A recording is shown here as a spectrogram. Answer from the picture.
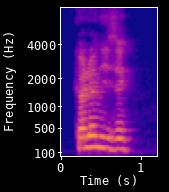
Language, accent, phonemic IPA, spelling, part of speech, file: French, Canada, /kɔ.lɔ.ni.ze/, colonisé, verb, LL-Q150 (fra)-colonisé.wav
- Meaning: past participle of coloniser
